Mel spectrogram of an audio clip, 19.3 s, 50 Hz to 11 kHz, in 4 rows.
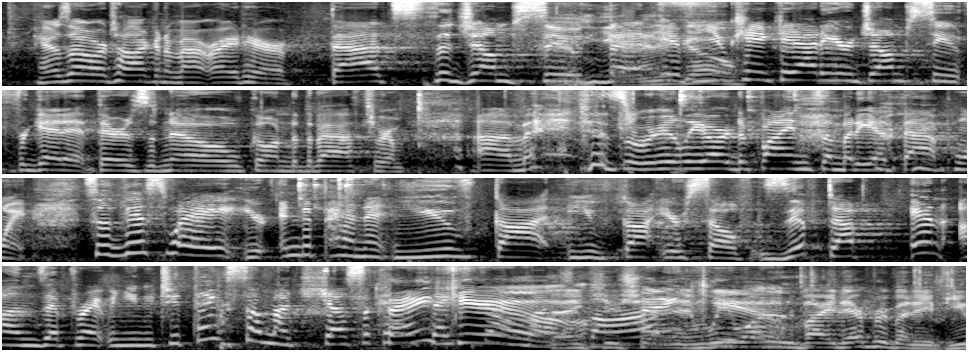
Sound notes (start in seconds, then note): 9.0 laughter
